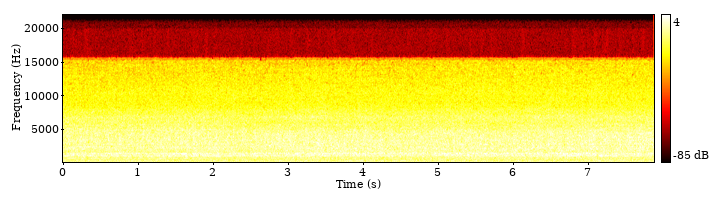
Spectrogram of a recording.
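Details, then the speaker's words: Caterpillar D3C LGP dozer diesel idling in the shop after refilling hydraulic oil following a blown hydraulic hose; no oil seen spraying. Deep, even rumble with a steady firing beat and no knocks or misses; healthy, smooth idle. "Sounds good enough to me."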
